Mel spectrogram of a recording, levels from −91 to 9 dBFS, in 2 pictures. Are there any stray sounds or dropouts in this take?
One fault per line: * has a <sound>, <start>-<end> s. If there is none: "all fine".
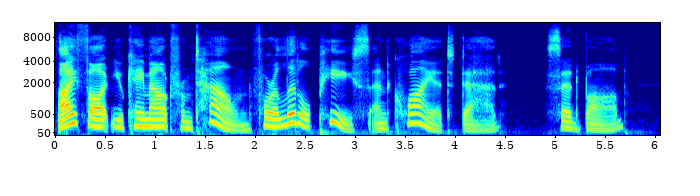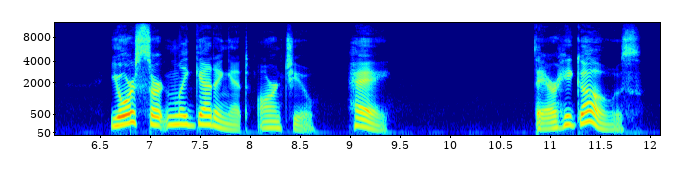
all fine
